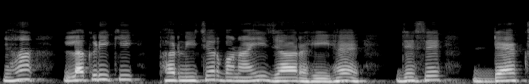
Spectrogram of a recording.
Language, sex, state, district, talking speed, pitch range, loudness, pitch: Hindi, male, Jharkhand, Ranchi, 125 wpm, 160-195 Hz, -16 LUFS, 175 Hz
